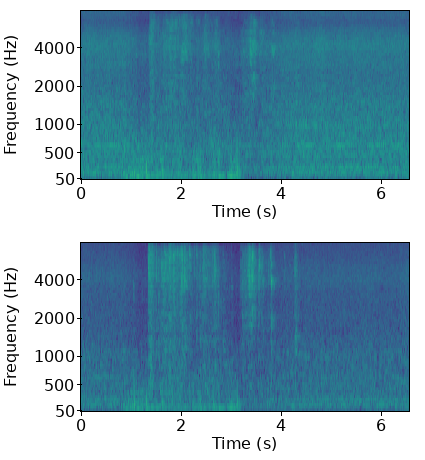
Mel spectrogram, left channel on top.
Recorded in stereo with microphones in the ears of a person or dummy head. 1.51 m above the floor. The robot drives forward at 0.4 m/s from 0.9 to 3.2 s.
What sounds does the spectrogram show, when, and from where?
1.3 s crumpling: 70° right (ahead or behind), 6 m; by 4.4 s 75° right (ahead or behind), 5.5 m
